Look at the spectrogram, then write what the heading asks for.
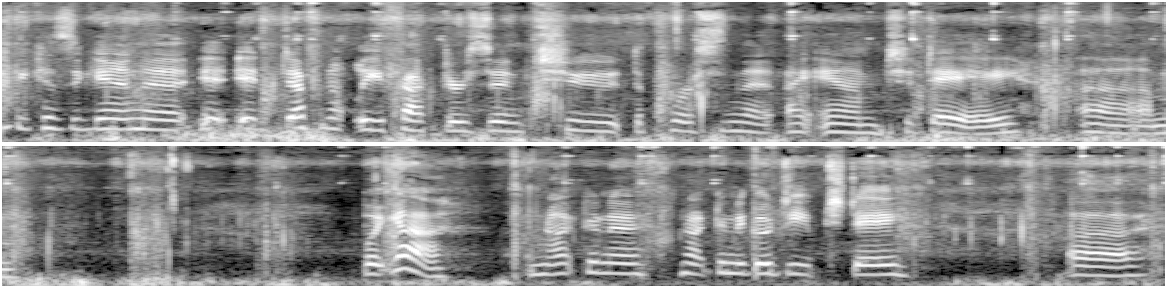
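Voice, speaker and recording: A woman in her fifties from Ohio, chatting casually to camera while walking her dogs on a nature trail, with many ums and restarts. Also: mid-range voice. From Ohio, USA. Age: 50s. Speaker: channel creator. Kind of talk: casual vlog talk to camera. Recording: outdoor recording with clear background noise.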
